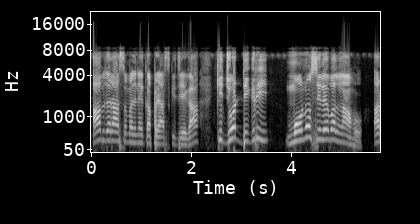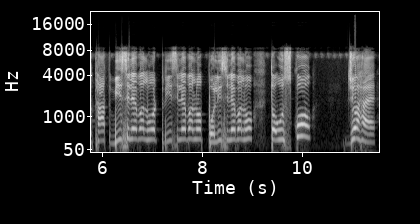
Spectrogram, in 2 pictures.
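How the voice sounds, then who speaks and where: A man's voice: extremely high pitch, expressive, sharp tone, clean tone, no room sound. A man from India teaching an English grammar lesson, repeating words and quizzing his students in a call-and-response way, calling them "my dear". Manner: asks questions and answers them himself, drawn-out repetition.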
